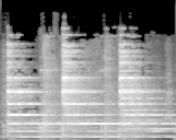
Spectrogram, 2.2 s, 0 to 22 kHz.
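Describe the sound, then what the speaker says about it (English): The foot-pedal bell on an 1898 Jeanperrin Vis-à-Vis car rings out in three or four bright, ringing strikes close up, each chime sustaining and overlapping the next. "Okay, this is the bell."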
